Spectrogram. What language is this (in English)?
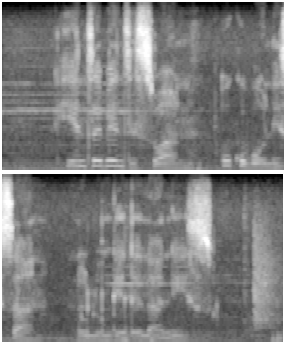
Xhosa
